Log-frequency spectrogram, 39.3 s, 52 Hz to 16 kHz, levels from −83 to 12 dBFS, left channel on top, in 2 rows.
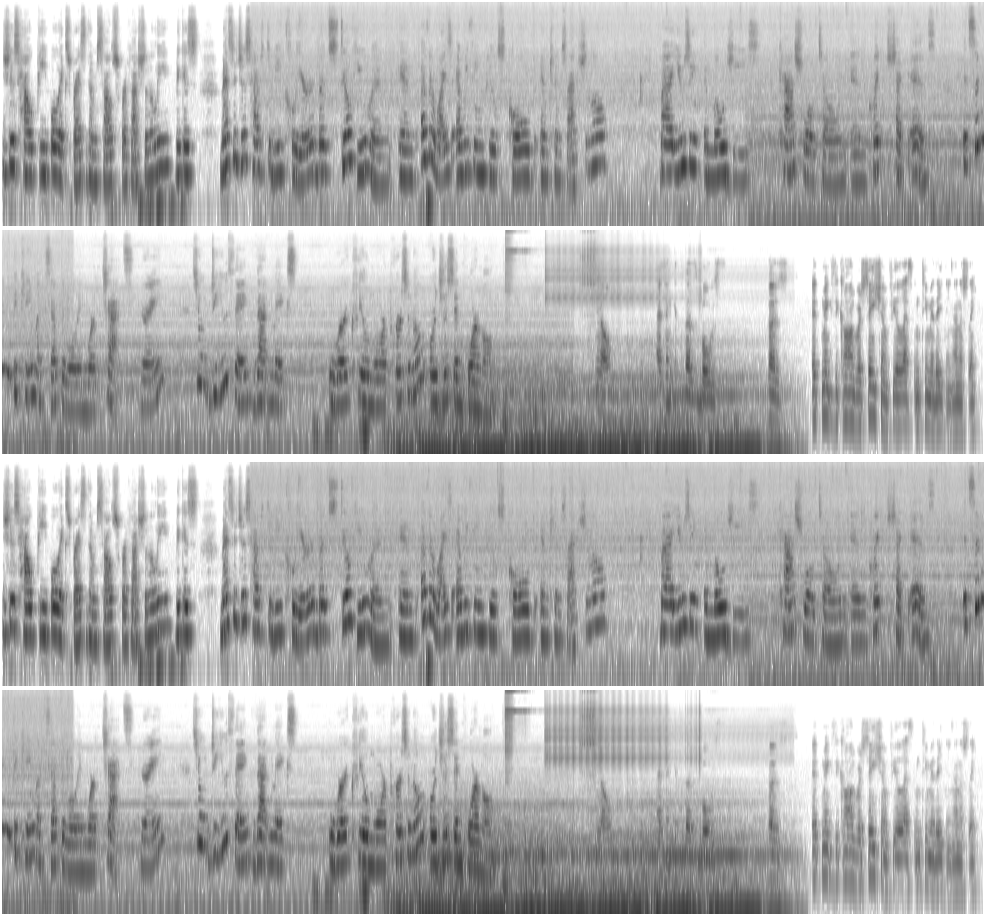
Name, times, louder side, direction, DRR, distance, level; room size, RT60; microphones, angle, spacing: voice 1, 0.0-12.1 13.1-15.1 15.5-18.9 19.2-22.9 23.3-25.5 26.2-29.6, right 2 dB, 5° left, 0.7 m, -24 dB
sound 1, 4.9-21.1, right 3 dB, 50° right, 0.8 m, -40 dB
Mechanisms, 14.8-31.0, left 1 dB, 55° left, 0.8 m, -37 dB
sound 2, 27.2-35.7, equal, 85° right, 0.6 m, -19 dB
voice 2, 31.5-31.9 32.7-34.0 34.9-35.3 35.8-39.1, left 3 dB, 40° left, 0.4 m, -32 dB
2.6 x 2.3 x 2.2 m
head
